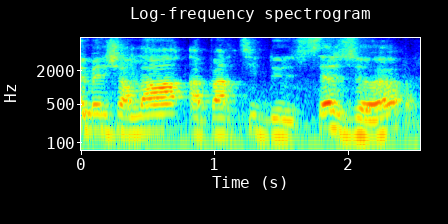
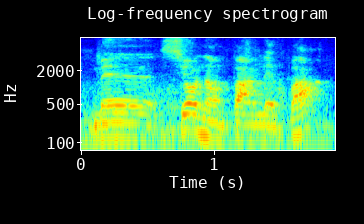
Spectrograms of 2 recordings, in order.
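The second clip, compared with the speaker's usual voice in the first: usual speaking voice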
